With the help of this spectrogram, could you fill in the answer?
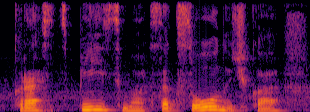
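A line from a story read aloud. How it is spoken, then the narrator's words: Calm answer. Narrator (Russian): спокойно ответил Джейми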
